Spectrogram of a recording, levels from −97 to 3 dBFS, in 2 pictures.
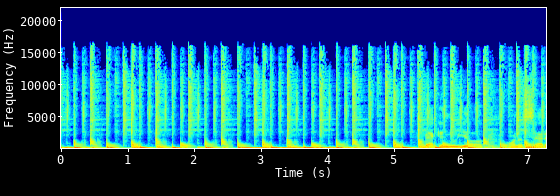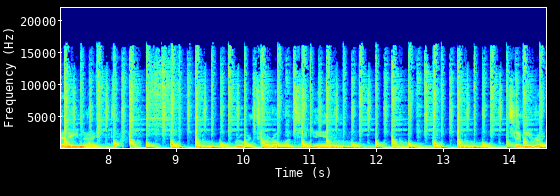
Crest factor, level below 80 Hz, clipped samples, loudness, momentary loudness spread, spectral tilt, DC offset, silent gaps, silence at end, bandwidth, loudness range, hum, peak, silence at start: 14 dB; -28 dBFS; under 0.1%; -28 LUFS; 4 LU; -4.5 dB/octave; under 0.1%; none; 0 s; 17 kHz; 1 LU; none; -12 dBFS; 0 s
